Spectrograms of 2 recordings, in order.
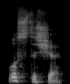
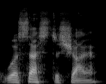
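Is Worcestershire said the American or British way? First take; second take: British; American. First: It is said the British way. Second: It is said the American way. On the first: This is how locals say the place name. "a place in the U K called" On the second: This is how the listener would probably say it. "although you'll probably pronounce it"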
